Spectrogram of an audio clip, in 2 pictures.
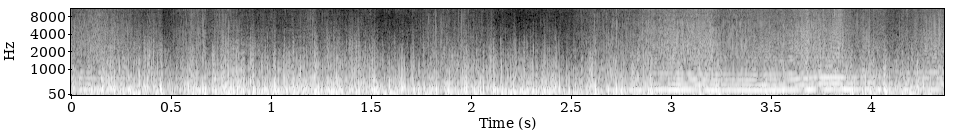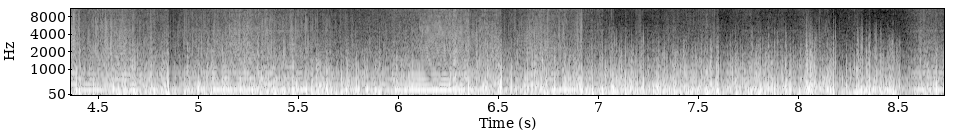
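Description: DJI Phantom 2 quadcopter's electric motors and propellers humming steadily as heard from its onboard GoPro, the pitch wavering and rising briefly about three and a half seconds in as the motors adjust speed. Gusty wind buffets the microphone throughout.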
